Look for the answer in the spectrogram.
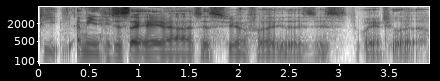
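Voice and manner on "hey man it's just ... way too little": mock-sleepy, flat, drowsy monotone delivery. Describing guys who barely woke up for a scene, imitating their sleepy monotone. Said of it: "These guys are so sleepy monotone".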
